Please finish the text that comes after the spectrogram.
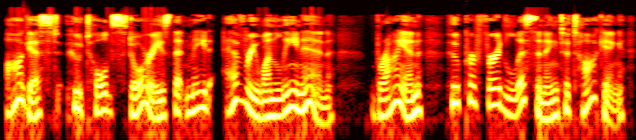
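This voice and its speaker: A man's voice: medium pitch, breathy edge, dry recording. A man reading a scripted story as an audiobook narrator.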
